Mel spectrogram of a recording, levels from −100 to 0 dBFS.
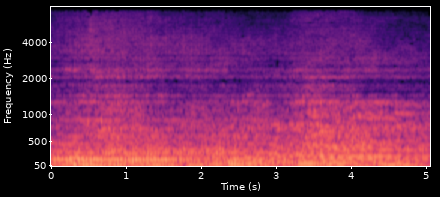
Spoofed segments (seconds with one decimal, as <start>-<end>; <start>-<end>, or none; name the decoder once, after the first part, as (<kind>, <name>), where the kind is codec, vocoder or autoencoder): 0.0-5.1 (codec, SNAC)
